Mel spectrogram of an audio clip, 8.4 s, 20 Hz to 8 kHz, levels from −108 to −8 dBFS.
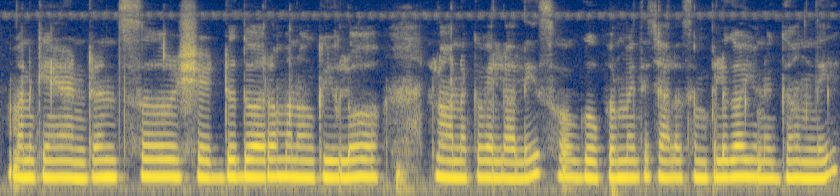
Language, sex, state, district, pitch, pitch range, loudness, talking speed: Telugu, female, Andhra Pradesh, Chittoor, 215 Hz, 210-220 Hz, -14 LUFS, 130 wpm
